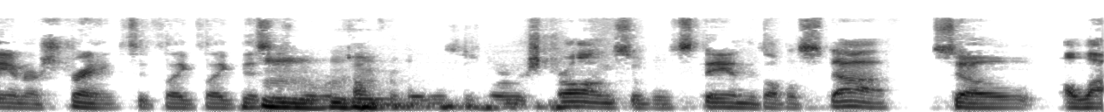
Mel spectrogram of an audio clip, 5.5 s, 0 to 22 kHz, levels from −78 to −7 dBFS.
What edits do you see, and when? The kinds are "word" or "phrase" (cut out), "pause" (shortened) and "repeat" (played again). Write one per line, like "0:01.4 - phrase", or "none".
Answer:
0:01.0 - repeat
0:03.8 - word
0:04.5 - pause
